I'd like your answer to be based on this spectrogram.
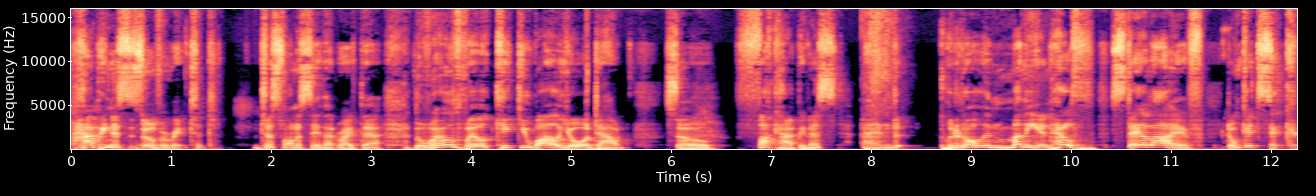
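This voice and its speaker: On a very clean recording with a silent background, a man does a raspy, put-on character voice at a fairly high pitch and a moderate pace. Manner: bitter, blunt.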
